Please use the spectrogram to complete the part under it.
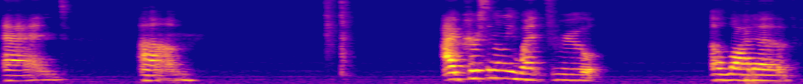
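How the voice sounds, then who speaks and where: A woman with a mid-pitched voice speaks as an interview guest, sharing personal history in casual, hesitant phrases. She sounds set back from the microphone, with noticeable room echo around her voice. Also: extremely slow, creaky, long pauses. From Hawaii, California and American Samoa. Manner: self-conscious, hesitant, laughs easily. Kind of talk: candid personal storytelling in casual chat. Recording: echoey room, distant from mic.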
